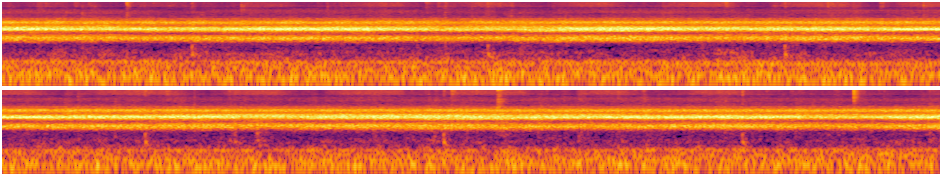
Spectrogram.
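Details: Thousands of frogs singing in the rain, merging into a steady, dense chorus of buzzy trilling bands held without pause, over a constant low patter of rainfall and faint scattered clicks.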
